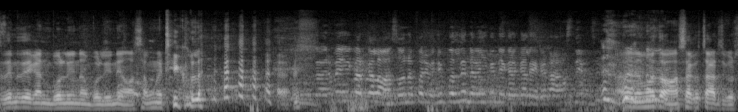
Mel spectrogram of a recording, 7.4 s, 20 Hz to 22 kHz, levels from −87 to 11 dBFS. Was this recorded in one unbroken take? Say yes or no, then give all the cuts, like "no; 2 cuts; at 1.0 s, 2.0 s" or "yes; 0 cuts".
yes; 0 cuts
